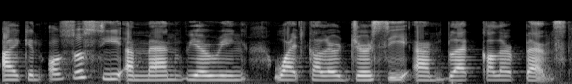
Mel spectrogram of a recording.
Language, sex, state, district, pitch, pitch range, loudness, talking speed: English, female, Nagaland, Kohima, 205 Hz, 200-215 Hz, -15 LUFS, 145 wpm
